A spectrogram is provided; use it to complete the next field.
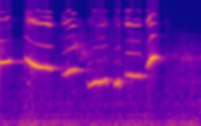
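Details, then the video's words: A female white-rumped shama, used to provoke males into singing, gives a short series of clear whistled notes sliding high, dropping lower, then rising again, over a faint low rumble. "chòe lửa mái kích trống siêu nhạy"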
